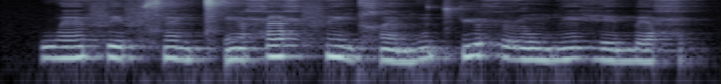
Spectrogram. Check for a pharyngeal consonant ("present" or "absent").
present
